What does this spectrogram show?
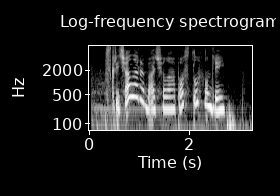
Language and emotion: Russian, positive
